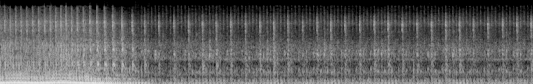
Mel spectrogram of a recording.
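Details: Mercedes Vito 108D 2.3 non-turbo diesel, after new head gasket and piston rings, smoking at times: sharp regular knocking about four per second over a rough idle after a loud first second; cause undiagnosed.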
